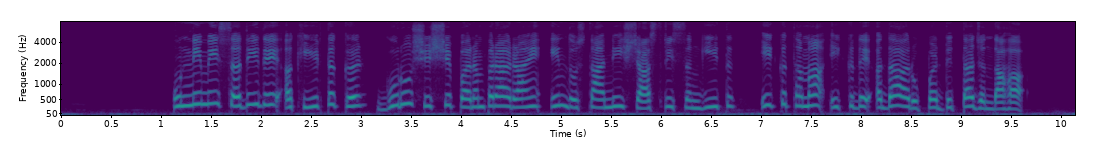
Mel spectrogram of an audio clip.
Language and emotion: Dogri, neutral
